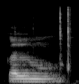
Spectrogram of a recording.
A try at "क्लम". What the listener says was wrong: चौथे वाले में आधा का और लामा पूरे, क्लम क्लम क्लम।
